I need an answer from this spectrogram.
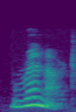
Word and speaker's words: Renard: is king renard iv renard with the accent on the ren what's a ran ass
